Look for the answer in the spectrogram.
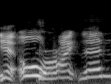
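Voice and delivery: terrible put-on Cockney accent, very high-pitched. Showing the voice the speaker uses to get on his nerves: awful Cockney accent. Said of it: "that really awful like Cockney accent".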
